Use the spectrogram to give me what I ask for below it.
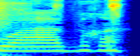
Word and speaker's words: Wavre: C'était il y a 37 ans presque jour pour jour qu'un couple de femmes habitant à Wavre, prononcé Wavre, en Belgique se suicidait.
